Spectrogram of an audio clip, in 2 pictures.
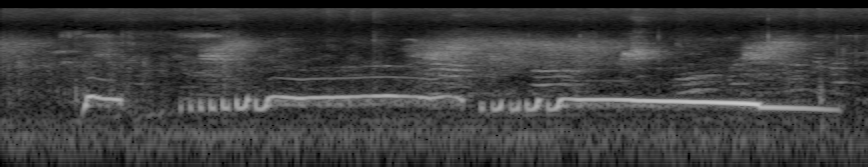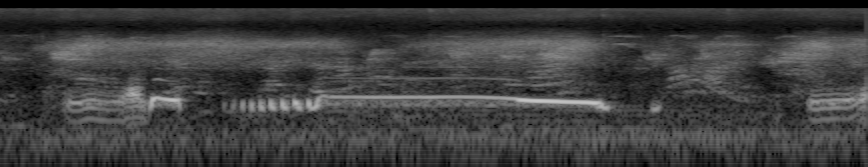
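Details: Anggungan puter pelung dove from Indonesia singing two long phrases, each opening with a quick rolling trill, then a drawn-out steady coo that slides slightly downward. Short noisy bursts break in between the phrases.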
